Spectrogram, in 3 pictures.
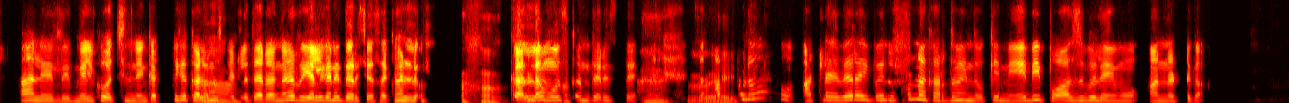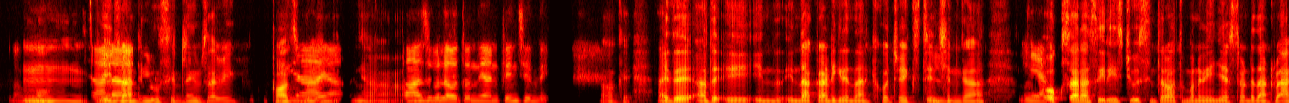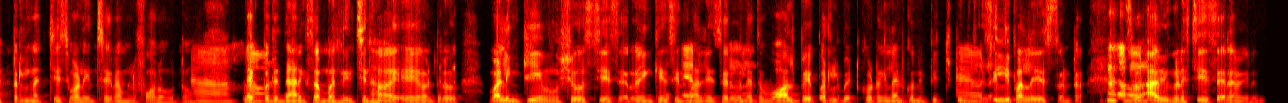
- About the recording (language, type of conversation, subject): Telugu, podcast, ఇప్పటివరకు మీరు బింగే చేసి చూసిన ధారావాహిక ఏది, ఎందుకు?
- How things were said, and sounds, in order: laughing while speaking: "ఓకే. రైట్"; in English: "రియల్"; in English: "రైట్"; laughing while speaking: "కళ్ళ మూసుకొని తెరిస్తే"; "కళ్ళు" said as "కళ్ళ"; chuckle; in English: "ఎవేర్"; in English: "మే బి పాజిబుల్"; in English: "లూసి డ్రీమ్స్"; in English: "పాసిబుల్"; in English: "పాజిబుల్"; in English: "ఎక్స్‌టెన్‌షన్‌గా"; in English: "సీరీస్"; in English: "ఇన్‌స్టా‌గ్రాములు ఫాలో"; chuckle; in English: "షోస్"; in English: "సిల్లీ"; chuckle; in English: "సో"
